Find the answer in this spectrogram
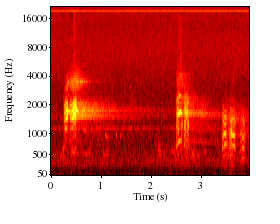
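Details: Swans heard before dawn give three honk bouts: a loud nasal call trailing into a long tone, a second bugle-like honk after a two-second pause, then a double clipped honk at the end.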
